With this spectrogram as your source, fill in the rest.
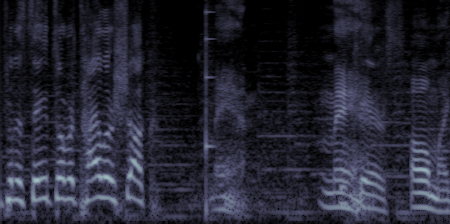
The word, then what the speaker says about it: Shough: He spells it Shough, but I have to Google how you say it. You say it Shuck. I was like, is it Shuff or Show? And they're like, Shuck.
